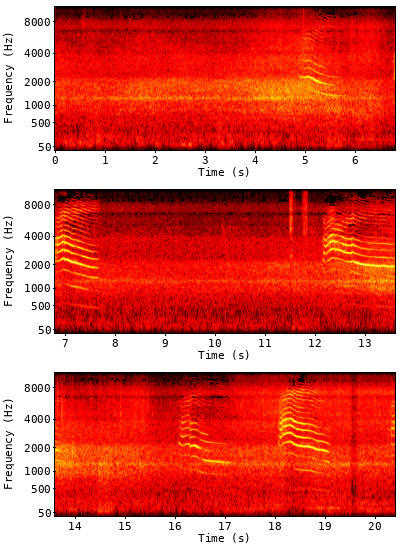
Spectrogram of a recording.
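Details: Black cat meowing loudly at its owner: several drawn-out, wavering meows with falling endings, spaced a few seconds apart over a steady background hum.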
